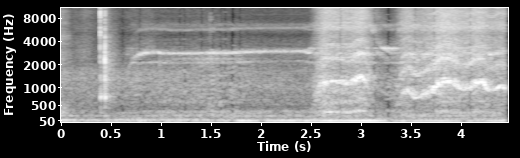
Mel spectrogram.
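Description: Mobula 8 micro FPV drone's small brushless motors: a click, then a steady high whine as the motors spin at idle. About two and a half seconds in they throttle up and the drone takes off, with a louder whine that wavers in pitch.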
